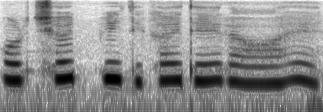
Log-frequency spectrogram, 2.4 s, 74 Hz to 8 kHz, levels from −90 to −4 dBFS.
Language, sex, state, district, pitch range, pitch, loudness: Hindi, female, Arunachal Pradesh, Papum Pare, 265-290 Hz, 280 Hz, -14 LUFS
